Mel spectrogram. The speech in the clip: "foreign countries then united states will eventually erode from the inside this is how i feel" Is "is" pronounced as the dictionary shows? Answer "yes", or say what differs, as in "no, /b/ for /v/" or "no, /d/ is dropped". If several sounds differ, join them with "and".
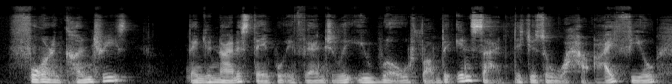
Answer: no, /s/ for /z/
